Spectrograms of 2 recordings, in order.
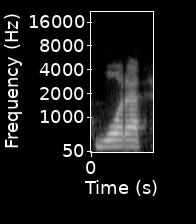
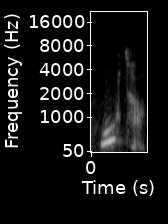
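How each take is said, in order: First: Said in the usual way. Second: British "Water", pitched up and softly ended; British accent. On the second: Shown as a demonstration. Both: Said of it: "I say in the British accent".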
